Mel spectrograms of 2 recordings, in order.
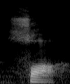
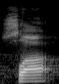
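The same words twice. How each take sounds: First: The consonant is heavy, with emphatic quality. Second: The consonant is light, without emphatic quality. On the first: The speaker calls it right. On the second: The speaker calls it wrong.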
